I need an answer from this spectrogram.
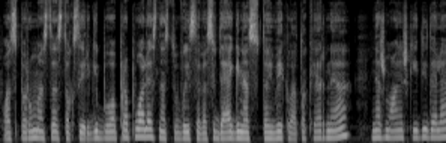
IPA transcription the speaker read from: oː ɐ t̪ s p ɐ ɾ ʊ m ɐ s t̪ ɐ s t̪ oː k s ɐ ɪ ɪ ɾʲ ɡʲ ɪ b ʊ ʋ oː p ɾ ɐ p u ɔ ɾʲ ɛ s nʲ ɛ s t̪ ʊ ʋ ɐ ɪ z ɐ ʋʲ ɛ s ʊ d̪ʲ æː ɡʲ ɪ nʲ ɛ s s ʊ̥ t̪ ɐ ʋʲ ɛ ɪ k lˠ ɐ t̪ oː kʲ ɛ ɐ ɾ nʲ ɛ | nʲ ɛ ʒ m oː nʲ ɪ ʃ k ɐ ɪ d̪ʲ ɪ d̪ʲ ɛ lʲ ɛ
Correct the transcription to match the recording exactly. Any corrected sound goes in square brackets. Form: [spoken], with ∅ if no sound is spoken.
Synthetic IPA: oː ɐ t̪ s p ɐ ɾ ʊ m ɐ s t̪ ɐ s t̪ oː k s ɐ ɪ ɪ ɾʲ ɡʲ ɪ b ʊ ʋ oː p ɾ ɐ p u ɔ [lʲ] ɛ s nʲ ɛ s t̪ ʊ ʋ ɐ ɪ [s] ɐ ʋʲ ɛ s ʊ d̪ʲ æː ɡʲ ɪ nʲ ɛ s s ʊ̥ t̪ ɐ ʋʲ ɛ ɪ k lˠ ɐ t̪ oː kʲ ɛ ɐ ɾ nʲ ɛ | nʲ ɛ ʒ m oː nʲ ɪ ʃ k ɐ ɪ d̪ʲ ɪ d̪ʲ ɛ lʲ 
